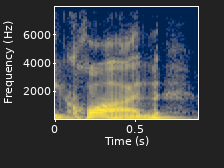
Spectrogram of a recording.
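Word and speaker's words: Quan: K-U Kwan. Ki Kwan.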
